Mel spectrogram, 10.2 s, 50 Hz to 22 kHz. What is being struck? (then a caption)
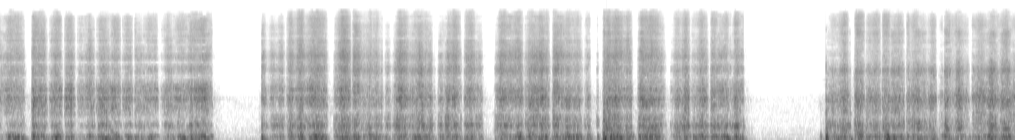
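Pencil on a paper notepad. A pink pencil tip scratches and writes quickly across the lined page of a small paper notepad with a red cover, held in one hand. The sound is a dense, scratchy rasp broken by short pauses, with bursts of scribbling stopping near 2 seconds and again from about 7.5 to 8 seconds before resuming.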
